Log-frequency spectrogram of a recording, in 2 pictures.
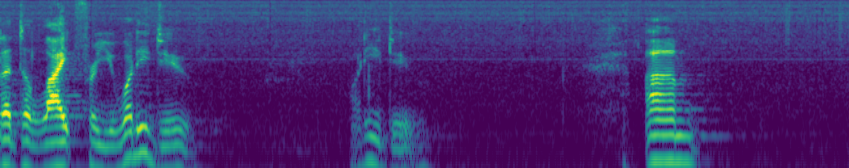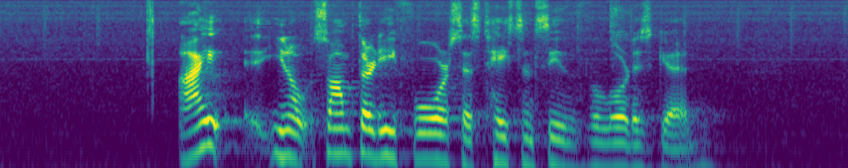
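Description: A middle-aged man speaks calmly with pauses, heard through a microphone.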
